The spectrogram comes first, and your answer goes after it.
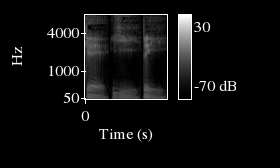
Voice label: "keyiri", concat syllables; Affixing experiment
